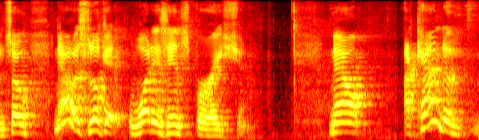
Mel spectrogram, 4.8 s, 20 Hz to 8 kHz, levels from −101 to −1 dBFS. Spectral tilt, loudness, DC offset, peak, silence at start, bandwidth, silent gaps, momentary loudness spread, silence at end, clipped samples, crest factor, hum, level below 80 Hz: -2.5 dB/octave; -16 LUFS; under 0.1%; 0 dBFS; 0 s; 8 kHz; none; 17 LU; 0 s; under 0.1%; 18 dB; none; -64 dBFS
